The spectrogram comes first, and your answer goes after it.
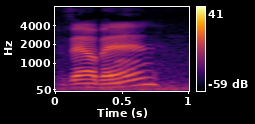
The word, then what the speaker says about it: Vauban: We've got Vauban, that's how you say it, $26 each way, and one Smooth Operator, $15 each way.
